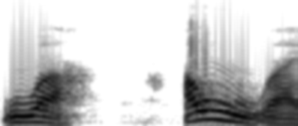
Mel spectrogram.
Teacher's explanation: Wa adalah asyafatain ya, keluar di 2 bibir.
